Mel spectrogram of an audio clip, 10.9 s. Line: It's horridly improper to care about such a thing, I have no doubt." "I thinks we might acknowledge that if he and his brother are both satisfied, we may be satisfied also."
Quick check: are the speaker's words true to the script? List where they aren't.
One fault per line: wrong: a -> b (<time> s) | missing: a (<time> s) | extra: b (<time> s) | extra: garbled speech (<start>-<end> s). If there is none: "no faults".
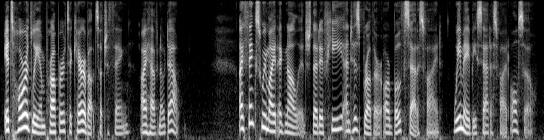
no faults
